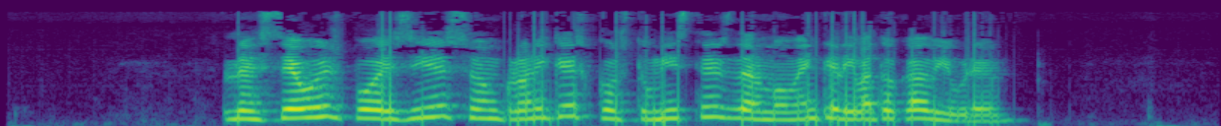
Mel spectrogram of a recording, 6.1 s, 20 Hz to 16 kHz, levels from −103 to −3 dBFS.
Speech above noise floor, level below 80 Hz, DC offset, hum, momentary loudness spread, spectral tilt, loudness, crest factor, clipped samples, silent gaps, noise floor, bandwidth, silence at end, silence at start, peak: 50 dB; -52 dBFS; under 0.1%; none; 9 LU; -5.5 dB/octave; -21 LUFS; 20 dB; under 0.1%; none; -70 dBFS; 11.5 kHz; 1.05 s; 1.1 s; -2 dBFS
